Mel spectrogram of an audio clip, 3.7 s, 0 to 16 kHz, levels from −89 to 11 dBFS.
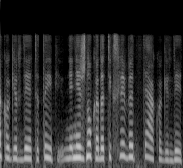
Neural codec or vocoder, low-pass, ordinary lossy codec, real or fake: codec, 16 kHz, about 1 kbps, DyCAST, with the encoder's durations; 7.2 kHz; AAC, 64 kbps; fake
